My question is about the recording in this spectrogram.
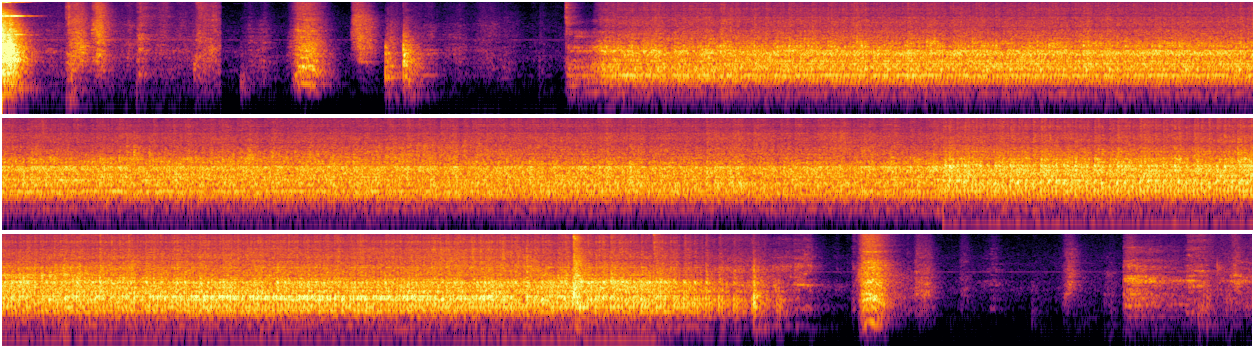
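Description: Benchtop drill press motor running steadily for about twenty seconds while drilling holes into a pine block, growing a little louder about two-thirds of the way through. A few short knocks come before it starts and just after it stops.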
